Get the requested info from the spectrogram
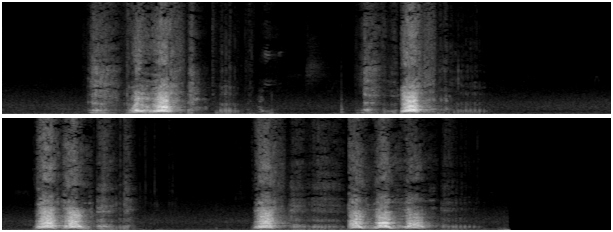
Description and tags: Dog Barking SFX
Big Dog Barking at Me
